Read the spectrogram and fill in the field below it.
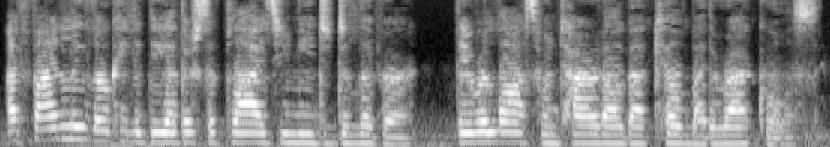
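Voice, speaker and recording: A woman's voice: lowish voice, fast, a little hiss or hum, close to an everyday voice, low-quality recording. A woman voicing a businesslike contact who briefs her captain in a video game, in a matter-of-fact manner.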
